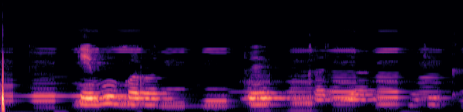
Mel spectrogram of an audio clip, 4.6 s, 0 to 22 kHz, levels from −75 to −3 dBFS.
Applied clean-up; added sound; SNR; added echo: classical method log-MMSE.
